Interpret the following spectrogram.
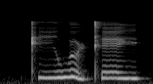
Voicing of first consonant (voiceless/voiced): voiceless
